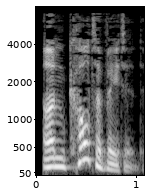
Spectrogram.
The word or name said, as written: uncultivated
